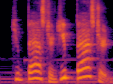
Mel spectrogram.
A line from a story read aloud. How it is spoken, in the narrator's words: the bird screeched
